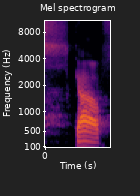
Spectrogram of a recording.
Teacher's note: Pangkal lidah setelah qaf ya. Menyentuh apa? Langit-langit lunak dan juga keras.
